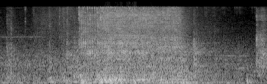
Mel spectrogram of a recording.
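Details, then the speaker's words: Bajaj Pulsar 150 BS6, stalls on throttle, O2 sensor and bank angle sensor codes, after clearing errors: about a second of starter whirring with no firing; cranks but won't start, throttle not responding. "చూడండి starting రోబుల్ కనిపిస్తుంది మీకు ఈజీగా కనిపిస్తుంది. ఇప్పుడు start అవుతాలేదు చూడండి"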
